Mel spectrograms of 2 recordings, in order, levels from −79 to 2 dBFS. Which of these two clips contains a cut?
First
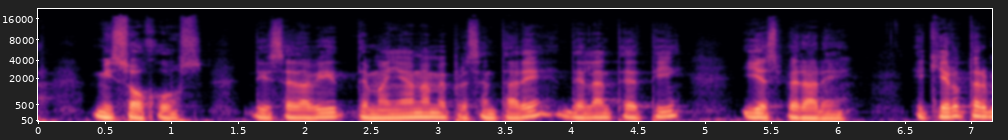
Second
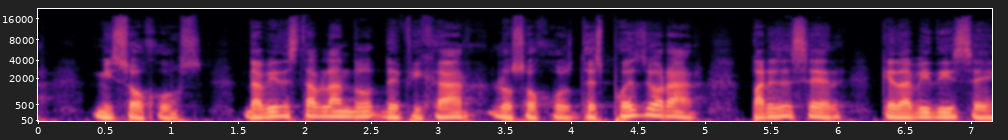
first; 1 cut; at 1.4 s

